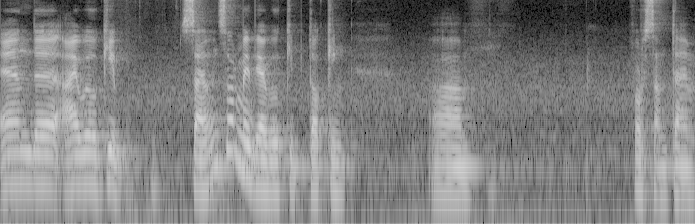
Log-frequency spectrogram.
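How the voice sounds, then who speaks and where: With a non-native accent, a man speaks at a moderate pace and medium pitch with ordinary pitch variation, and audible room echo fills the recording. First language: not English. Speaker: game studio marketer and streamer. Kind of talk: casual livestream chat. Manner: halting, many fillers.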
